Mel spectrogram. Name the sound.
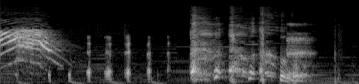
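coughing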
